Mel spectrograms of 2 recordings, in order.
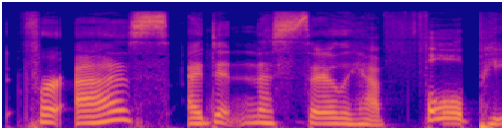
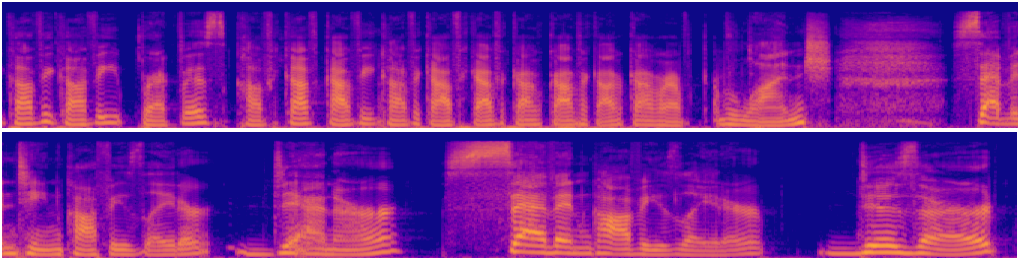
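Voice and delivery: ordinary talk, nothing marked

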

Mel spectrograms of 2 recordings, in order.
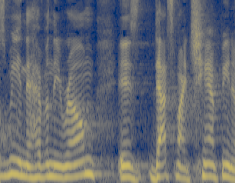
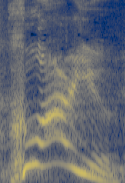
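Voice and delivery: slow, high-pitched Princess Bride accent; 9 semitones higher, much slower than usual. Shown as a demonstration. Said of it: "say it with that accent".

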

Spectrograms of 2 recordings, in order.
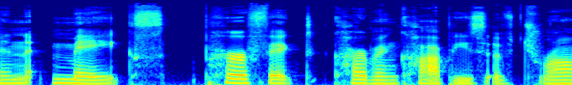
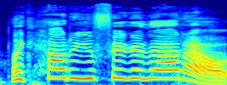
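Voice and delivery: amazed; 14 semitones higher, 6 dB louder, faster than usual. Real, not acted. Amazed at the discovery.

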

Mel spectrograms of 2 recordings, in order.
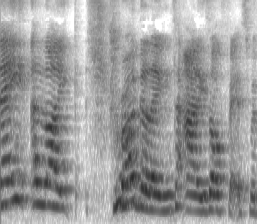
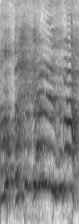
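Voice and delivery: shocked Ali; faster than usual. Retold or imitated. Ali hearing singing through the door, high startled squeal. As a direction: squeal the question in alarm. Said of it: "And Ali's like".

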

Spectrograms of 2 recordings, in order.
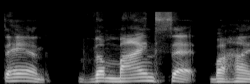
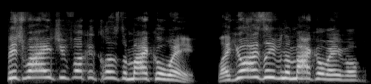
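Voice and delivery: higher, faster nagging partner voice; hammed-up scolding about the microwave; bickering like an old married couple; mock domestic quarrel; 12 semitones higher, faster than usual. Mock bickering couple over chess.

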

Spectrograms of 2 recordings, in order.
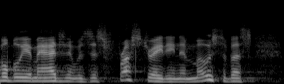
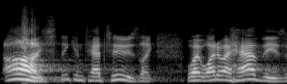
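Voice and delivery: much louder, higher, hammed-up frustration; mock exasperation; 4 semitones higher, 12 dB louder than usual. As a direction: groan at yourself in mock annoyance. Exasperated self-quote about tattoos.

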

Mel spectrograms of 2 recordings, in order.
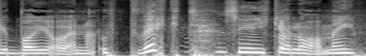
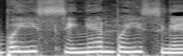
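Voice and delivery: higher, repeated insistent answer; insistent mother; 6 semitones higher than usual. Retold or imitated. Mother telling daughter where the fire is, insistent. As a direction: imitate a mother hurriedly naming the place.

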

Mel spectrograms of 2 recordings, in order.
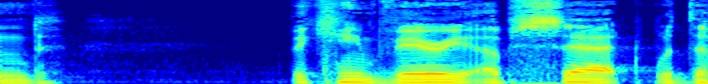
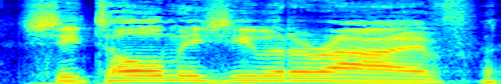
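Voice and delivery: mock hopeful Welshman; 7 semitones higher, 6 dB louder than usual. Playing waiting Welshman.

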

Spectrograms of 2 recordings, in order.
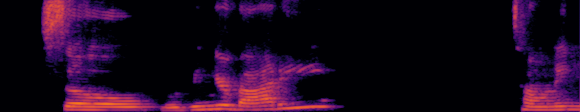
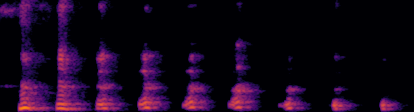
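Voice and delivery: fake laugh; 8 semitones higher than usual. Shown as a demonstration. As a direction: start a giggle on purpose. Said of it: "if you start to fake laugh".

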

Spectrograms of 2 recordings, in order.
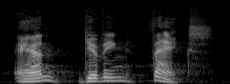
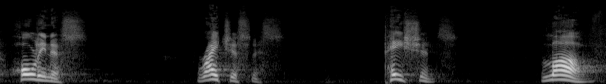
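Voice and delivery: loud, raised preaching with weighty pauses; emphatic preaching; 6 semitones higher, 10 dB louder than usual. Real, not acted. Preacher listing what Christ's name stands for, emphatic preaching. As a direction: drive each word home to the congregation.

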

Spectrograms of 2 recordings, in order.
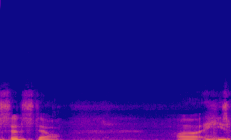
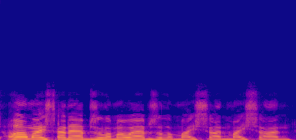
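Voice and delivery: higher, louder grieving cry; loud lament; 5 semitones higher than usual. Acted. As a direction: wail it like a grieving father. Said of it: "cried with a loud voice".

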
